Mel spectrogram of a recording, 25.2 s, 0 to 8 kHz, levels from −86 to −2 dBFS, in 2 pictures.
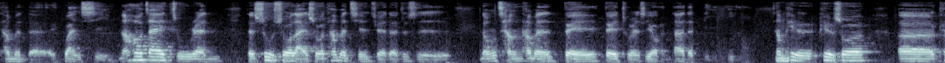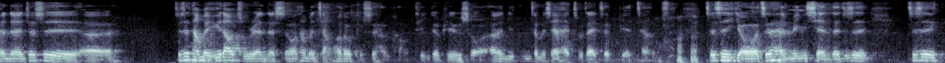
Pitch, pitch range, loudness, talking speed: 120 Hz, 110-145 Hz, -19 LUFS, 250 characters per minute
